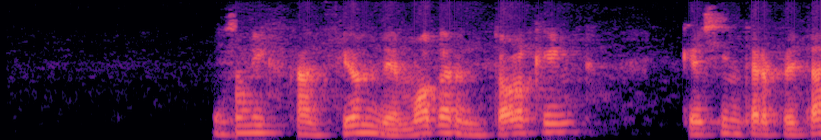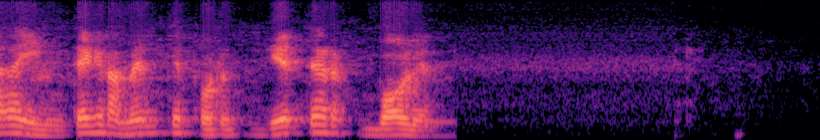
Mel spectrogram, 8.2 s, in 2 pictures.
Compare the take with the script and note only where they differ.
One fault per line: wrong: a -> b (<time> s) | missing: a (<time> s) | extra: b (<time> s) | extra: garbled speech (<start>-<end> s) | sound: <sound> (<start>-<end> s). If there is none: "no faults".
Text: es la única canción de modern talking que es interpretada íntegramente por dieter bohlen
missing: la (1.2 s)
